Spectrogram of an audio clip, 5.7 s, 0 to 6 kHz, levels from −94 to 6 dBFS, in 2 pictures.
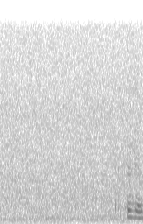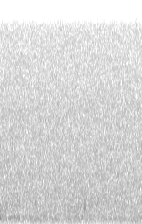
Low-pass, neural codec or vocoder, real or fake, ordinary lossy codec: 5.4 kHz; none; real; none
